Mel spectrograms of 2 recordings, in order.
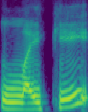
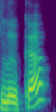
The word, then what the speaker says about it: Lykke: it's uh a lot of people call it likey it's uh pronounced Luca and it means happy isn't that cute but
